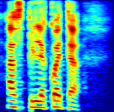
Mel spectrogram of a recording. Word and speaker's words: Azpilicueta: It's nice that you've gone for the pronunciations as well. That's become important on the podcast. Azpilicueta. Nice.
